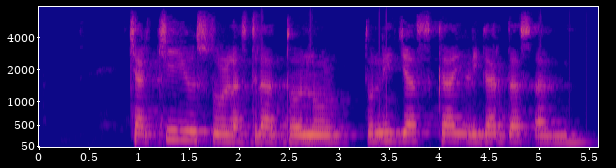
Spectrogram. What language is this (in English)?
Esperanto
